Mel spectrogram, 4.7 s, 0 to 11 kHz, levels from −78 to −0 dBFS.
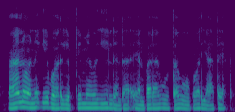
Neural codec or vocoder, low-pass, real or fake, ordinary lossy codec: autoencoder, 48 kHz, 128 numbers a frame, DAC-VAE, trained on Japanese speech; 9.9 kHz; fake; MP3, 48 kbps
